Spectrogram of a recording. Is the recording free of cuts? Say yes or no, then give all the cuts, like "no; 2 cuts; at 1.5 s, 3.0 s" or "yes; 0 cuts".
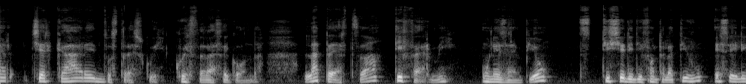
no; 2 cuts; at 1.0 s, 3.9 s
